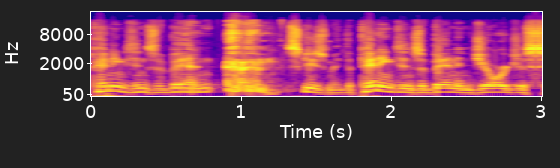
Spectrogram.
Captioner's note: clears throat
